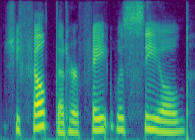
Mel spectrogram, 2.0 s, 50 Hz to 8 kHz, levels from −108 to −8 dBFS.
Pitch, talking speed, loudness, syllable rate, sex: 190 Hz, 215 wpm, -21 LUFS, 4.3 syllables/s, female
